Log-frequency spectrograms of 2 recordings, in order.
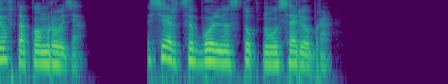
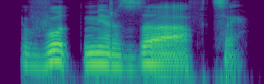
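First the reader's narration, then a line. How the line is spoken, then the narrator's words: Through gritted teeth. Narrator (Russian): процедил Нейп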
